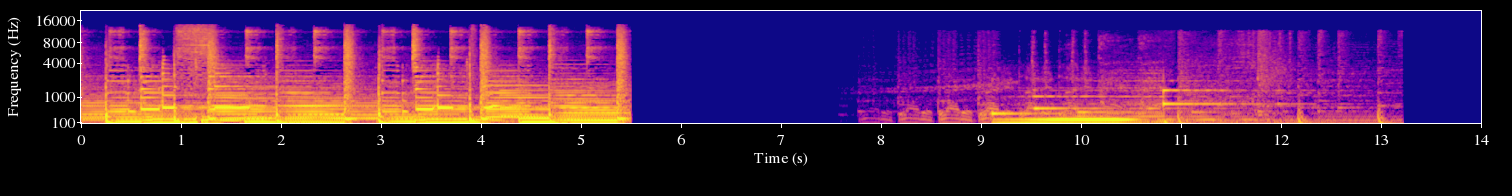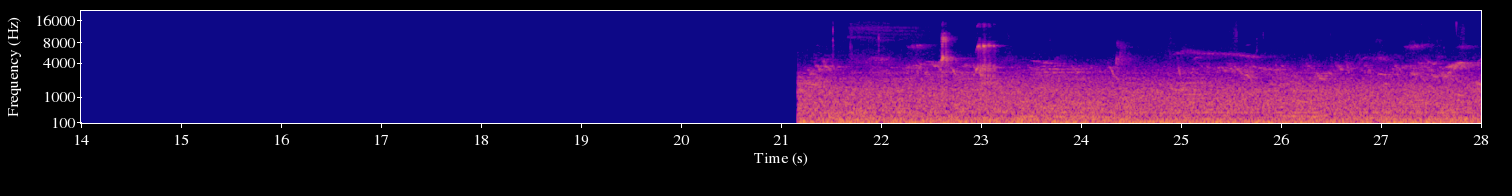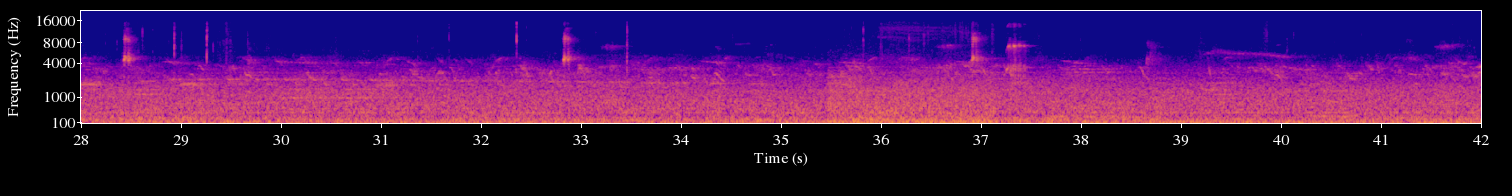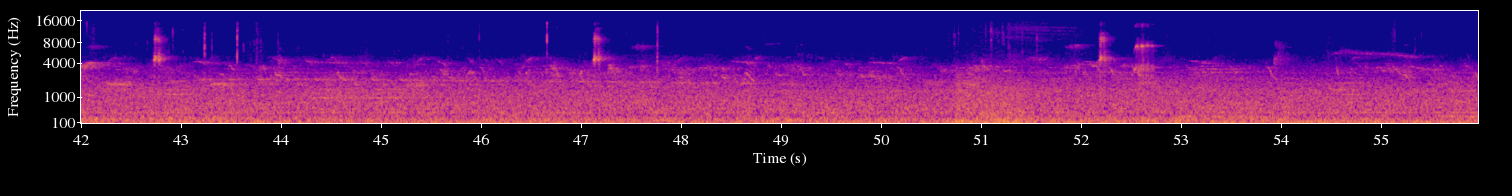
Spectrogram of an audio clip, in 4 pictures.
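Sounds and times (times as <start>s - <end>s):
birds chirping: 21.2s - 55.9s.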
